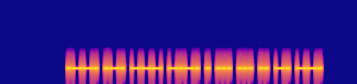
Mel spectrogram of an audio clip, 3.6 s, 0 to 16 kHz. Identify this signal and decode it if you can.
Morse code, heard as a keyed tone, about 44 wpm, 700 Hz. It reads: PROCESSING
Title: ING Suffix - Top 100 Words with Base Words 45wpm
